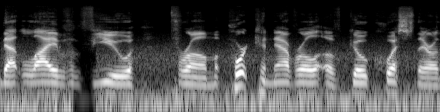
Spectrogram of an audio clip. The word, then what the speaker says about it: Canaveral: occurs for that occurs in Port Canaveral is the right way to say that also if you head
